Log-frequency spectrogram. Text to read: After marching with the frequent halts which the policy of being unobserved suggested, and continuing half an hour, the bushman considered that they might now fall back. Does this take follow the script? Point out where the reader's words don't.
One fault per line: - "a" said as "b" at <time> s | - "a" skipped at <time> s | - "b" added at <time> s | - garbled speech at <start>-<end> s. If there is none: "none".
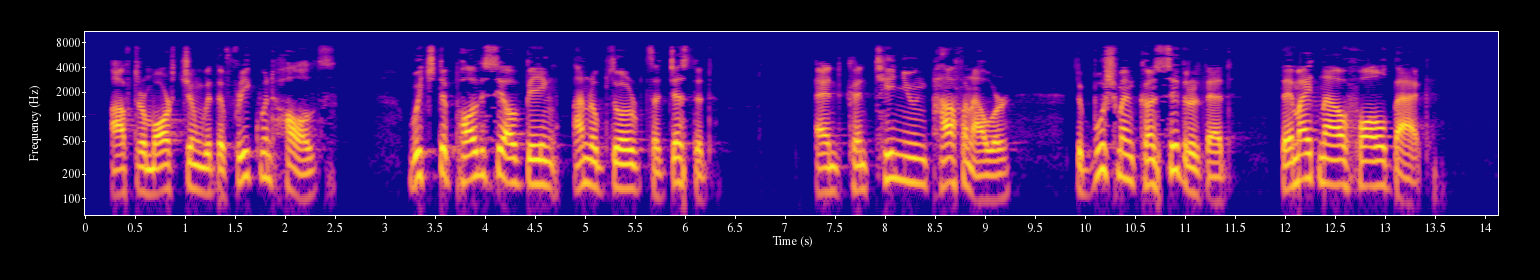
none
